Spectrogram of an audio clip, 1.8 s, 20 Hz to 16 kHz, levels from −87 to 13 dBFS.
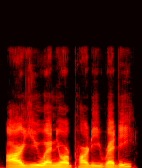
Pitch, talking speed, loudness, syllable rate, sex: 150 Hz, 200 wpm, -17 LUFS, 5.7 syllables/s, female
